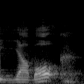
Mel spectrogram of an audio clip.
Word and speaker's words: Jabbok: And some pronounce it Jabbok, some say Jabbok. The Hebrew is actually Jabbok, but I have said Jabbok for a long time, and I'm not going to remember to say Jabbok.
